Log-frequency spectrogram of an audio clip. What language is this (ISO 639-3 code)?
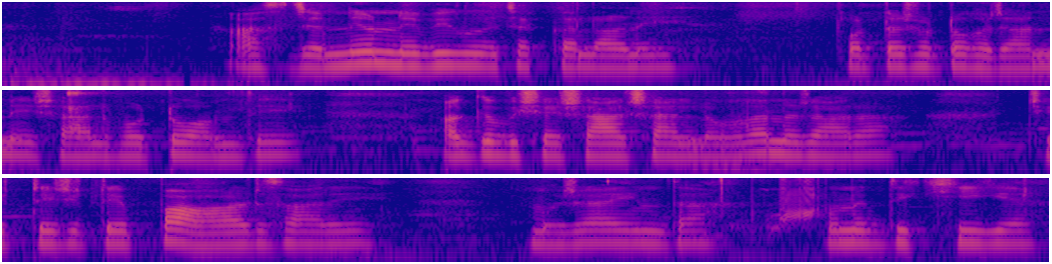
doi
